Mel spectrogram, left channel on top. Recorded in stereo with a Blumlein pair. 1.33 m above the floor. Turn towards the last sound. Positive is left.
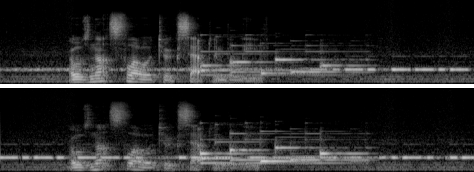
turn(degrees=-65)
